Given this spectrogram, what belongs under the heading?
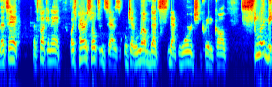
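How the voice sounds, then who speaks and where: Intonation rises and falls in a lively way. The sound is dry and close, without any echo. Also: man, high pitch for a man. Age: 40s. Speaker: life coach. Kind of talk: podcast interview. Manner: fast; enthusiastic.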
